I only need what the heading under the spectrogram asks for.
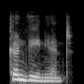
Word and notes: convenient: Indian

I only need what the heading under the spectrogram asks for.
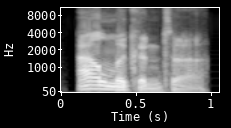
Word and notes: almacantar: British English

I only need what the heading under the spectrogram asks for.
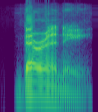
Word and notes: barony: American English

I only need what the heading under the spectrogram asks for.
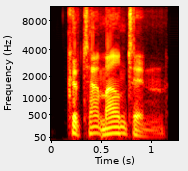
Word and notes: catamountain: British English

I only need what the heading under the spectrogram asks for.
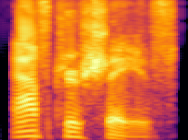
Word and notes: aftershave: American English

